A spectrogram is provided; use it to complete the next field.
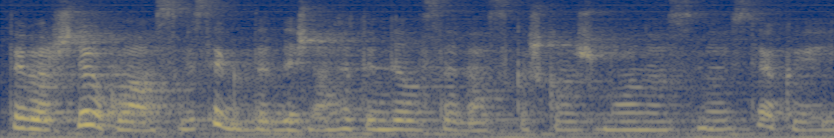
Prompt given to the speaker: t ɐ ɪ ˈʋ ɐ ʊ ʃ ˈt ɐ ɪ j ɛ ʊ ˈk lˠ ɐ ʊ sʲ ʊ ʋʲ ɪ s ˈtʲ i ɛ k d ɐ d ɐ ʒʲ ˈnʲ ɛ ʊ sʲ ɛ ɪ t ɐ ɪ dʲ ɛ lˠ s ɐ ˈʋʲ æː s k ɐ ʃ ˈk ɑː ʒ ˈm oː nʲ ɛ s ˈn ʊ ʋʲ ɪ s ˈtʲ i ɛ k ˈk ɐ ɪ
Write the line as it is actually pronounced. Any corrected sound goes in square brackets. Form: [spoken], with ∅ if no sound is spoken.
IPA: t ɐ ɪ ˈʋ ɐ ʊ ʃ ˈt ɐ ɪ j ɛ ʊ ˈk lˠ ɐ ʊ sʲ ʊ ʋʲ ɪ s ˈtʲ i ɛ k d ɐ d ɐ ʒʲ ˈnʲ ɛ ʊ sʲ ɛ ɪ t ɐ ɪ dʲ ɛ lˠ s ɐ ˈʋʲ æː s k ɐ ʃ ˈk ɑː ʒ ˈm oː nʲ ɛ s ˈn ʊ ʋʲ ɪ s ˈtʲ i ɛ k ˈk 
